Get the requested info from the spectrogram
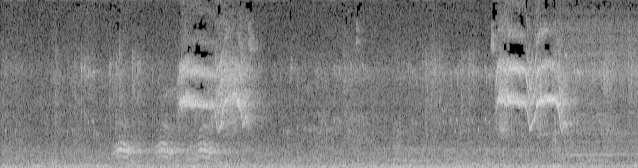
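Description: Wild bird calls: two loud, high-pitched calls about four seconds apart, each a quick run of swooping notes, with a few shorter, lower notes just before the first. A faint steady low rumble lies underneath.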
